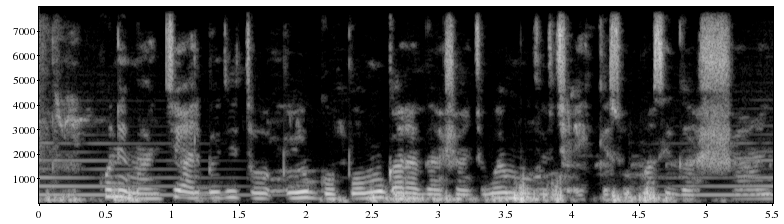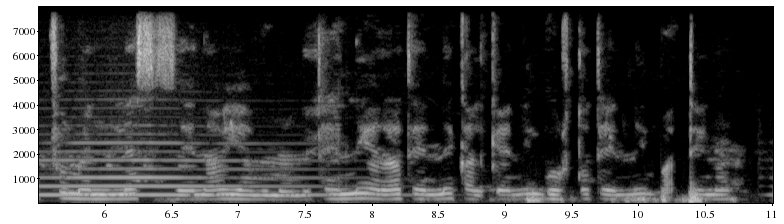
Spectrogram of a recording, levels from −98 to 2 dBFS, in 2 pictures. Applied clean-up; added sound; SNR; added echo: none; Wind instrument, woodwind instrument; 16 dB; none.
